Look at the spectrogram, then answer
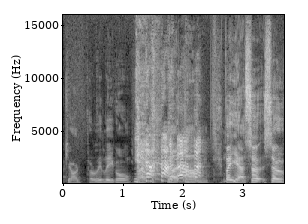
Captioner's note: laughing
